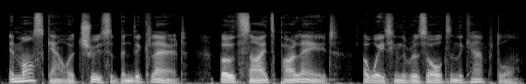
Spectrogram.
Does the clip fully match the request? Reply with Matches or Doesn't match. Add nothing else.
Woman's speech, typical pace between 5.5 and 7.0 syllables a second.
Doesn't match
